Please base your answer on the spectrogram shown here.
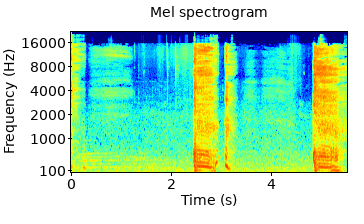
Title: my lungs are barking and i'm breathless #cough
